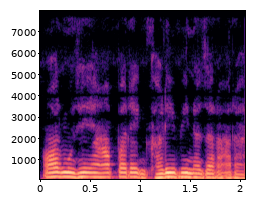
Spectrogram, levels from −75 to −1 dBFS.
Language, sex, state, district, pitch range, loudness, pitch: Hindi, male, Chhattisgarh, Raipur, 180-205 Hz, -12 LUFS, 195 Hz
